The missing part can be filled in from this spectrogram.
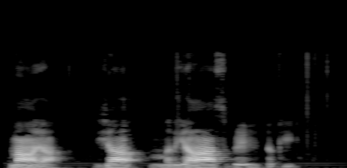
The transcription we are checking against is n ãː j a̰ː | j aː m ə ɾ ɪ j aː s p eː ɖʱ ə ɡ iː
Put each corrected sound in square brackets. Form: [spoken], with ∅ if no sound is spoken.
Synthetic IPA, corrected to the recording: n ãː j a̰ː | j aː m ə ɾ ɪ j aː s [b] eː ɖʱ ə [k] iː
